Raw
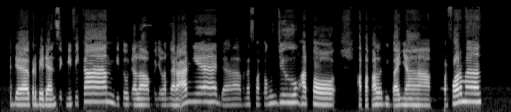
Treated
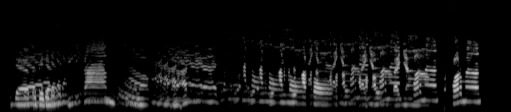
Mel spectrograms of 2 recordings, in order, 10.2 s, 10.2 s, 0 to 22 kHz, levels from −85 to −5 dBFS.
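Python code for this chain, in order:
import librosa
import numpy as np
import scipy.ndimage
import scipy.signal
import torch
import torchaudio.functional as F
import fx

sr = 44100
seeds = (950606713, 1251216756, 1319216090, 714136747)

y = fx.bin_expand(x, sr, power=3.0)
y = fx.filter_sweep_bandpass(y, sr, from_hz=240.0, to_hz=2000.0, start_s=3.61, end_s=6.35, q=1.8)
y = fx.echo_pitch(y, sr, ms=198, semitones=2, count=3, db_per_echo=-6.0)
y = F.gain(torch.from_numpy(y), 3.5).numpy()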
